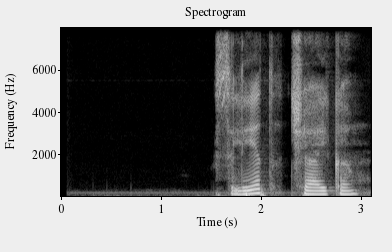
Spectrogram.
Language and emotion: Russian, neutral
